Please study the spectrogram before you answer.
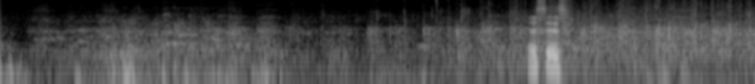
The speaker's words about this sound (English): You guys clap now.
